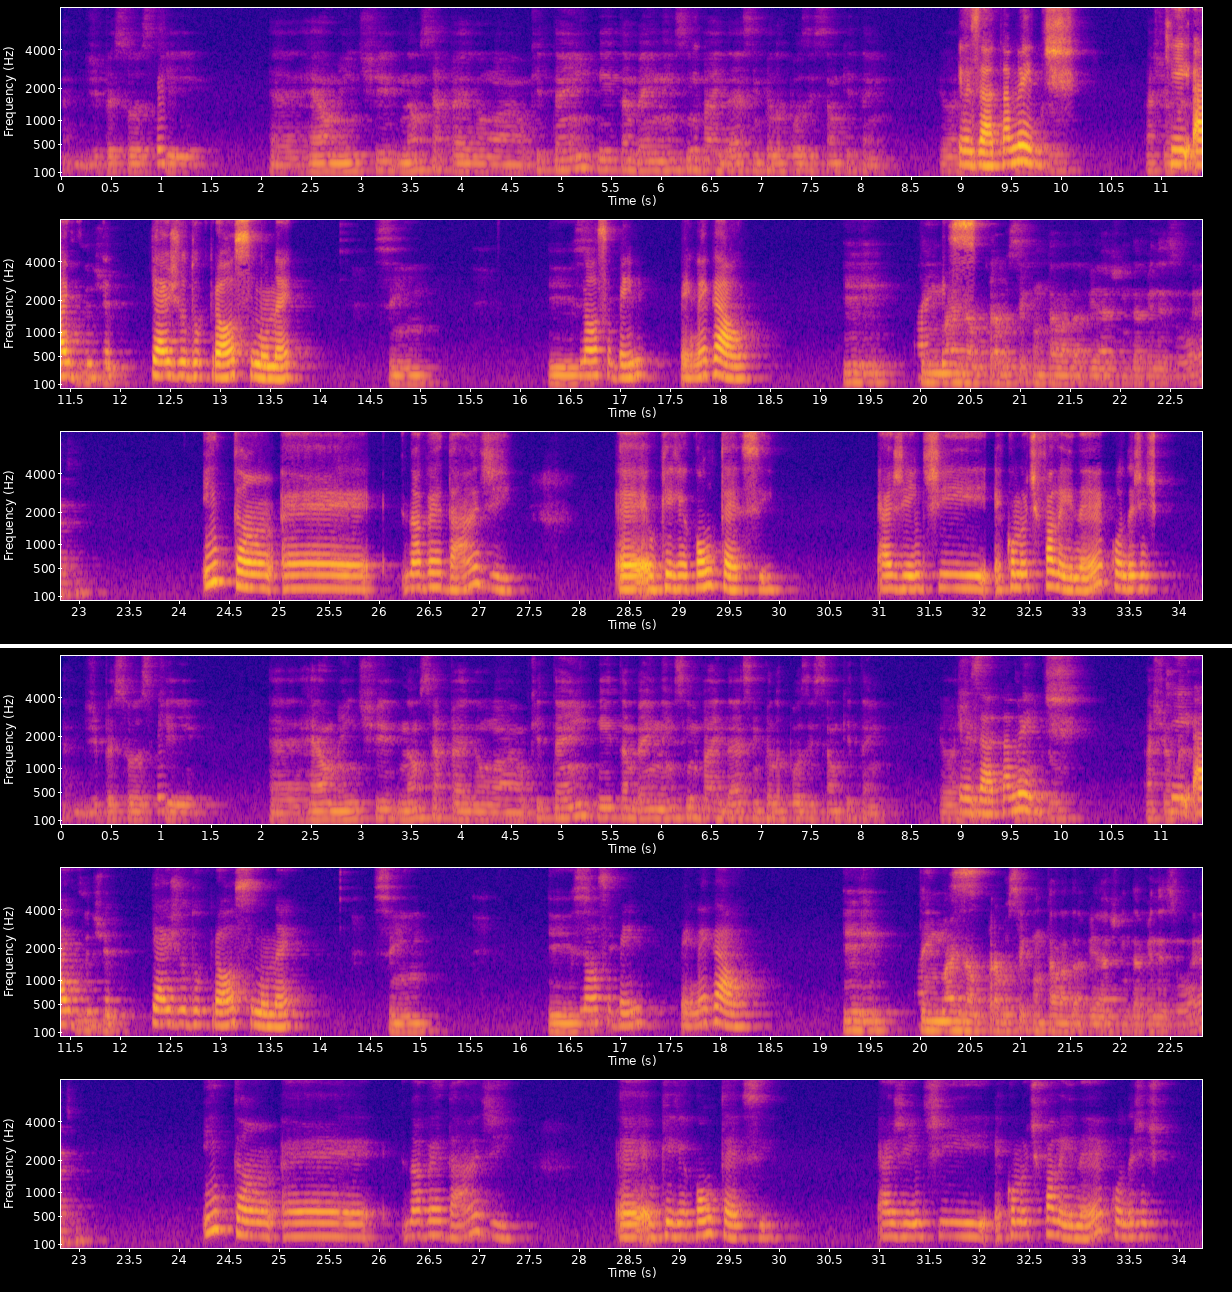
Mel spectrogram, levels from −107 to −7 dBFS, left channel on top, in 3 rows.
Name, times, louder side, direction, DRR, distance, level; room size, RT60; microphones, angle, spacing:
voice 1, 0.0-1.4 2.1-8.2 8.8-9.2 9.5-10.0 10.8-11.3 11.5-12.1 14.5-15.1 16.3-16.8 19.2-19.7 20.0-23.1, right 1 dB, 35° right, 1.1 m, -40 dB
voice 2, 9.0-10.1 11.1-11.9 12.3-13.8 16.6-17.3 17.6-18.3 24.2-25.9 26.2-27.4 28.4-30.0 31.0-33.8, left 7 dB, 85° left, 0.4 m, -27 dB
9.4 x 5.8 x 3.2 m
head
